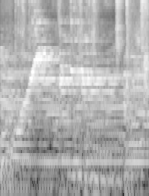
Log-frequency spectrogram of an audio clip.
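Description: Live blues performance: a man's singing voice slides up into a long held note over ringing piano chords.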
